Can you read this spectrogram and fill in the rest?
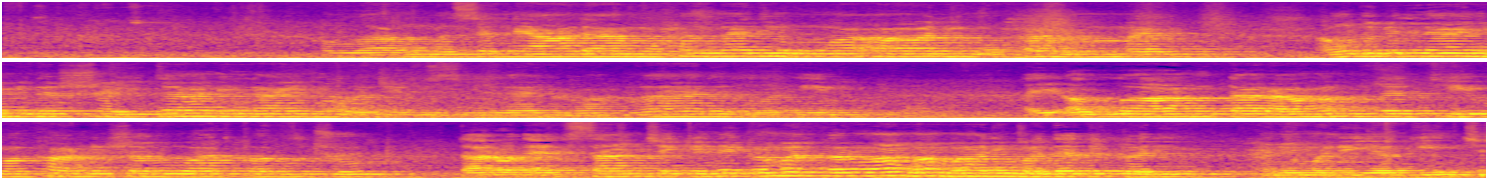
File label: Dua Iftetah recite Gujrati; khojaradio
